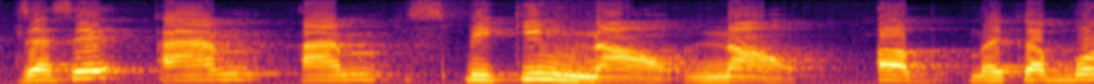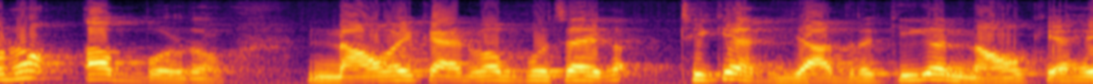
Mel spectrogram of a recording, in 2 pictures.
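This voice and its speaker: Guy teaching english grammar in hindi, slightly high voice, keeps asking and answering his own questions, goes slow on the examples. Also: a little mellow.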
